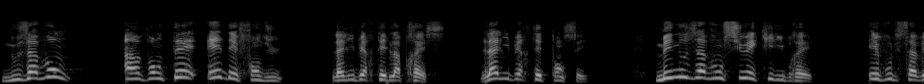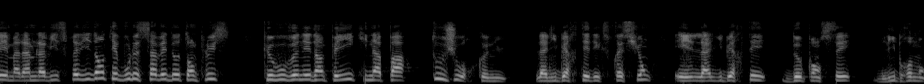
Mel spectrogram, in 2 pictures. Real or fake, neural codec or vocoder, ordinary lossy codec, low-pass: real; none; none; none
